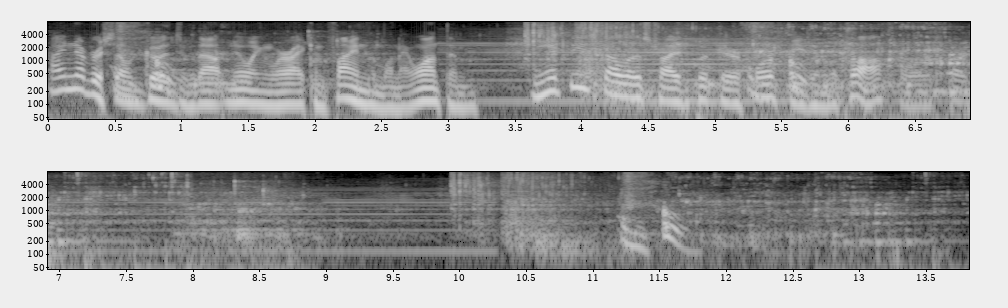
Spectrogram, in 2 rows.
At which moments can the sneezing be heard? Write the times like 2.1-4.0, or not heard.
0.5-1.1, 5.2-5.8, 11.2-11.8.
